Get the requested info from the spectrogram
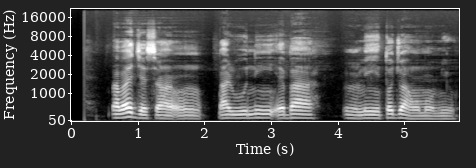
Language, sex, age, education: Yoruba, male, 15-29, tertiary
